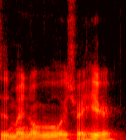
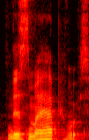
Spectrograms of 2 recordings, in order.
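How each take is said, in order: First: It is said in his natural voice. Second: It is said in a put-on cheerful voice.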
